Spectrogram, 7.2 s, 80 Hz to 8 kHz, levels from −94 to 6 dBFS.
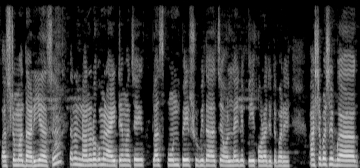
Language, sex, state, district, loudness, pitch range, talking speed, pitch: Bengali, female, West Bengal, Kolkata, -16 LUFS, 220-245 Hz, 165 wpm, 235 Hz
